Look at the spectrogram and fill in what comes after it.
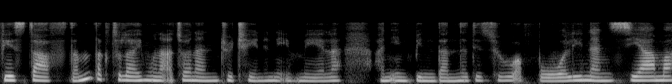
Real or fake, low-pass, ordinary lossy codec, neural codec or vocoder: fake; 7.2 kHz; MP3, 64 kbps; codec, 24 kHz, 0.9 kbps, DualCodec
